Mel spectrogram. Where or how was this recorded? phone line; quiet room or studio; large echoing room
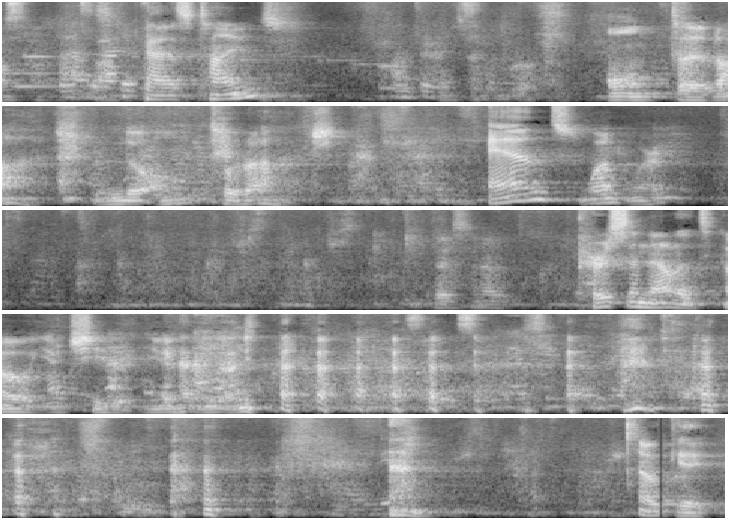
large echoing room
